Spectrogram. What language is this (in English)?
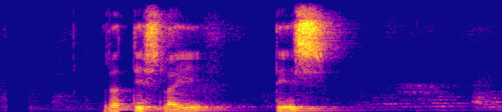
Nepali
